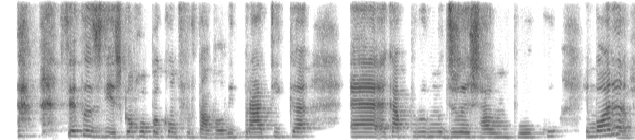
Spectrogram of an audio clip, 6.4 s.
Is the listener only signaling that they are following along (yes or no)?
yes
